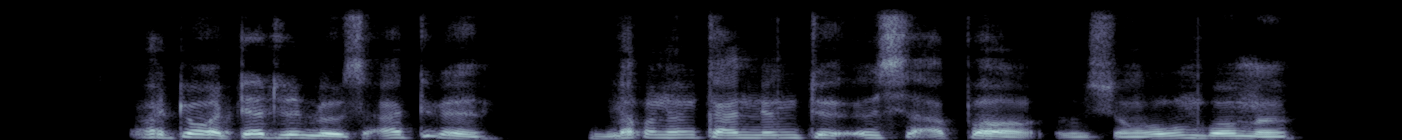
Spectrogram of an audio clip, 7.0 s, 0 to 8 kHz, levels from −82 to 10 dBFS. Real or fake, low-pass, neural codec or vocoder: fake; 7.2 kHz; autoencoder, 48 kHz, 32 numbers a frame, DAC-VAE, trained on Japanese speech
